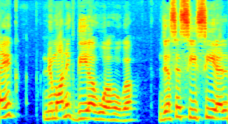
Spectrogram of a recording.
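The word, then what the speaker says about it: mnemonic: एम से शुरू होता है, एम साइलेंट है, तो ये निमोनिक है।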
